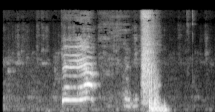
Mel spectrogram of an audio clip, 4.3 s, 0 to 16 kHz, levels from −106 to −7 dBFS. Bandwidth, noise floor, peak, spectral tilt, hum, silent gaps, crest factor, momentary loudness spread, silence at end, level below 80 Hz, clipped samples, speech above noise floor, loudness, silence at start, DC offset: 11.5 kHz; -54 dBFS; 0 dBFS; -4 dB/octave; none; none; 18 dB; 18 LU; 0.9 s; -34 dBFS; under 0.1%; 40 dB; -14 LUFS; 1.25 s; under 0.1%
